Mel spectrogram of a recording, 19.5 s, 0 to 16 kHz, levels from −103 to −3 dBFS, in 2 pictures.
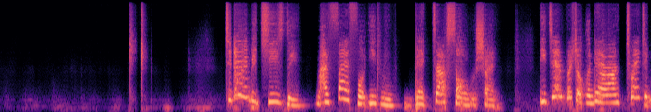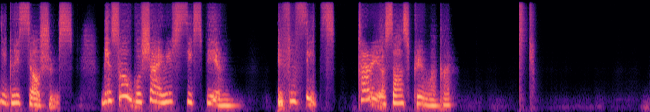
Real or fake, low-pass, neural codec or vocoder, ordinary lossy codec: fake; 14.4 kHz; codec, 44.1 kHz, 0.9 kbps, DAC; none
